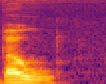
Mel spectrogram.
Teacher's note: واؤ کی آواز نکالنی ہے، آخر میں ہونٹ گول کرنے ہیں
